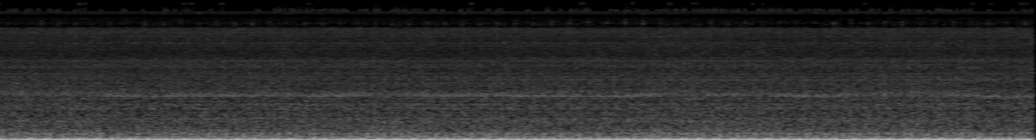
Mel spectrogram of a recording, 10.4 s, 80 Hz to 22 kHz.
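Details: Chevy square-body barn-find truck, automatic V8 (called a 350), after timing set by ear and a distributor, carburetor and ignition tune-up, cleaned up: deep, steady idle with an even, unbroken rumble, no misses or knocks; motor running decent.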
